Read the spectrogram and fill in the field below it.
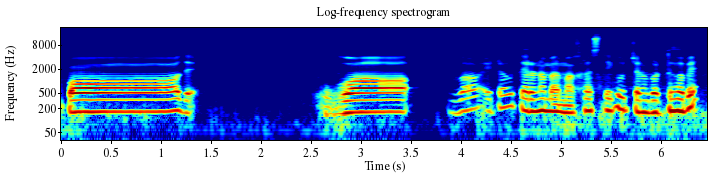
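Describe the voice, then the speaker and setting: A man teaching Quran reading, slowly repeating each Arabic letter sound and explaining where in the mouth it is made. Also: sits high, gravelly, darkish tone. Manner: chants the Arabic opening phrases in a drawn-out sing-song.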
